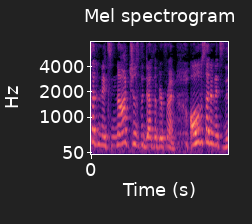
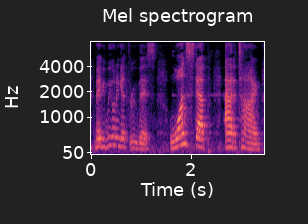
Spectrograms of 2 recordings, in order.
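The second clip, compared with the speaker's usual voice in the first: ordinary delivery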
